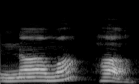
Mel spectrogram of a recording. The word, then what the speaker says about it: নমঃ: রয়েছে নমঃ সেটা হচ্ছে নমহ বিসর্গটা জায়গায় একটা হ এর উচ্চারণ আসবে তো এইভাবে যদি আপনারা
